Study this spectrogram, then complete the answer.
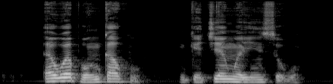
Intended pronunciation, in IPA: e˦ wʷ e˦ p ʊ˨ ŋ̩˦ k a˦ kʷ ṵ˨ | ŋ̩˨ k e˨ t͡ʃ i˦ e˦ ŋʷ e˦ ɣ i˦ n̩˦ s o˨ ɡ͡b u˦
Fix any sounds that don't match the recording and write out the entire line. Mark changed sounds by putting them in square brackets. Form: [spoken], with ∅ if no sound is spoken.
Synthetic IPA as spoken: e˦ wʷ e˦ p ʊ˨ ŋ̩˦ k a˦ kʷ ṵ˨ | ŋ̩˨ k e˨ t͡ʃ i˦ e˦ ŋʷ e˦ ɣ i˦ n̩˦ s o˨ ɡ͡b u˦

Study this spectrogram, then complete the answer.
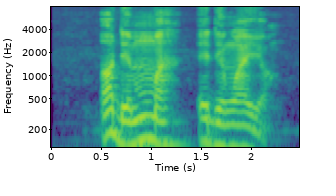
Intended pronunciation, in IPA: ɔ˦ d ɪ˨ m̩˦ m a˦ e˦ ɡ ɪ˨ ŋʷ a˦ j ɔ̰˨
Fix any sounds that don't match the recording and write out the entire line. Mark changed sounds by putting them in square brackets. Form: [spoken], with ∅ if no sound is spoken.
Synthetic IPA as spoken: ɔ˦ d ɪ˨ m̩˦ m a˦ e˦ [d] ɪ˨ ŋʷ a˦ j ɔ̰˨

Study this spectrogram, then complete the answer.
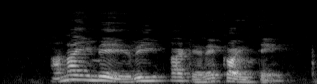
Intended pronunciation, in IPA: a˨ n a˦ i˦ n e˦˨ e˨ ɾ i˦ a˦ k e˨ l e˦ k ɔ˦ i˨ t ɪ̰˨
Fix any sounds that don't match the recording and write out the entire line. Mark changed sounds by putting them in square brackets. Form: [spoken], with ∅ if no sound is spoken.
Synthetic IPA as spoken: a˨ n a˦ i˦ [m] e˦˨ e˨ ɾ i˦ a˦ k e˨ [ɾ] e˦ k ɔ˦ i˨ t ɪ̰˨

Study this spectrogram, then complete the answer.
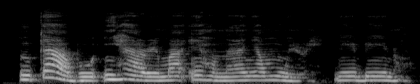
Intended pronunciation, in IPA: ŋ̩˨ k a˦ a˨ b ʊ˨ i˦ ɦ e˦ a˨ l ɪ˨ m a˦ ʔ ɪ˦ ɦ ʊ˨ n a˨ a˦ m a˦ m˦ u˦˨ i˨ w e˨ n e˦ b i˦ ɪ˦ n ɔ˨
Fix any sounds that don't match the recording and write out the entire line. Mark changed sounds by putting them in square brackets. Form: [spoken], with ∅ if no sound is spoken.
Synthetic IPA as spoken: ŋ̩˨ k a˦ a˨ b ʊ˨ i˦ ɦ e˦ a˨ [ɾ] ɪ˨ m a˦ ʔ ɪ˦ ɦ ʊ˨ n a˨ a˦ [ɲ] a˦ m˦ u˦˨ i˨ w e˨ n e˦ b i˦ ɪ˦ n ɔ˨

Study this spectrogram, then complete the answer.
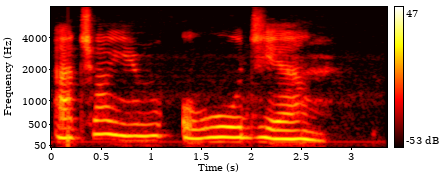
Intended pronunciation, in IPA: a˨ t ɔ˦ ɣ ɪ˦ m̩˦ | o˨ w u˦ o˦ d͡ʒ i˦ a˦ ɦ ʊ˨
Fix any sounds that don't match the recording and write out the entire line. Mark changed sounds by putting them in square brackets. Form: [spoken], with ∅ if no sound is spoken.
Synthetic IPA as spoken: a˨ [t͡ʃ] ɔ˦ ɣ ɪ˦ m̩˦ | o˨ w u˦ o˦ d͡ʒ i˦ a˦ ɦ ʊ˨

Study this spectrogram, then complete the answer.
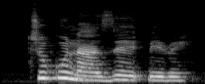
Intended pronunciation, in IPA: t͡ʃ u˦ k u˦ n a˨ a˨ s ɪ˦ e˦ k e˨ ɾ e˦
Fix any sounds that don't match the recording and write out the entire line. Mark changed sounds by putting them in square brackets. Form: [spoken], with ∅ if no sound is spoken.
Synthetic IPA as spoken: t͡ʃ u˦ k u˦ n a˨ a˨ [z] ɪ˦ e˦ [k͡p] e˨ ɾ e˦

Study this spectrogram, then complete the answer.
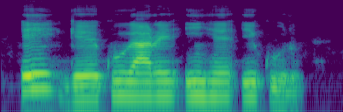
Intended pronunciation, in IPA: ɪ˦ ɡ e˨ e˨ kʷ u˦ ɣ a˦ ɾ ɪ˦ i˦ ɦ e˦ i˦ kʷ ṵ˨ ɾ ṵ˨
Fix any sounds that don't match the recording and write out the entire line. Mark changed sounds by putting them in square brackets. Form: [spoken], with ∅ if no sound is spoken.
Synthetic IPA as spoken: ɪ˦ ɡ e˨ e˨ kʷ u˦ ɣ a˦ ɾ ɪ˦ i˦ ɦ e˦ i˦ kʷ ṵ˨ ɾ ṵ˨

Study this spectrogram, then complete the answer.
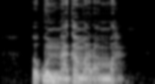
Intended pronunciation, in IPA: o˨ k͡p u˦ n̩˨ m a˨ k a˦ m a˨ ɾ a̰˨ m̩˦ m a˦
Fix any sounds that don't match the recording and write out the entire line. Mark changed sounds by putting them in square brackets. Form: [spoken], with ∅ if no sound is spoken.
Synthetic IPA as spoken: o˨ k͡p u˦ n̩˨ [n] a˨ k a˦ m a˨ ɾ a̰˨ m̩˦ m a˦

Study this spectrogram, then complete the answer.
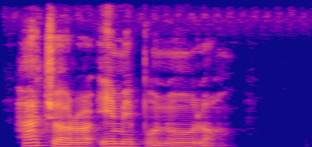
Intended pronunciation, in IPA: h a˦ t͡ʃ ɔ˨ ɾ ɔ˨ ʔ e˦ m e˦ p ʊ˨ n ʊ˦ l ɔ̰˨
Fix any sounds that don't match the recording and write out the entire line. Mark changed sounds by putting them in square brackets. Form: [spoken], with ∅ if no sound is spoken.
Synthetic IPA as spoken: h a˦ t͡ʃ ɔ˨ ɾ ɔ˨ ʔ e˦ m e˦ p ʊ˨ n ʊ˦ l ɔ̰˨

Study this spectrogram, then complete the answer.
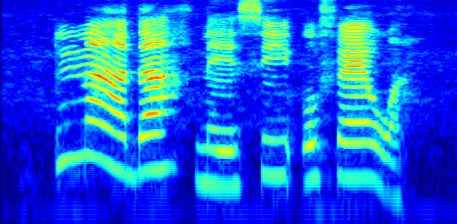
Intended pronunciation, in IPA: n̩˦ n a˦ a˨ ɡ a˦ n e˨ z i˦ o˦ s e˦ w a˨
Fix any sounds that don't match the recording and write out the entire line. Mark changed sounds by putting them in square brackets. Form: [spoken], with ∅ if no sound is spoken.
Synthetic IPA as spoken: n̩˦ n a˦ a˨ [d] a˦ n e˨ [s] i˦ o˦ [f] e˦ w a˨

